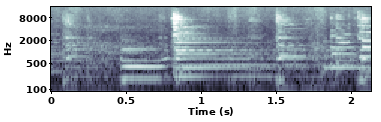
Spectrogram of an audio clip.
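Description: Background music of plucked strings, with new notes struck about half a second in and again just before the one-second mark.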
